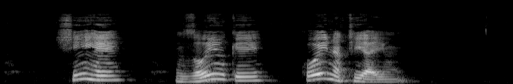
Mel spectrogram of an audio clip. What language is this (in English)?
Wadiyara Koli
